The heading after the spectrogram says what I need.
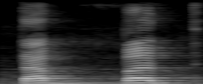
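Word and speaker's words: تبت: যেখানে তাসদিদ থাকবে ওই জায়গাতে দুইটা হরফ উচ্চারণ করতে যে টাইম বা সময় লাগে, সেই টাইম ওখানে ওই হরফটাকে ধরে থাকতে হবে। যেমন দেখুন, এখানে শুরুতেই তাসদিদ আছে, এখানে কিভাবে পড়বো? তাব বলে একটু ধরে রাখবো, তারপরে বাত বলবো।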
